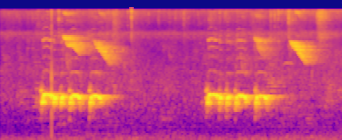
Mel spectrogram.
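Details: Local zebra dove in active song: two cooing phrases of three or four bubbling pulsed notes, two seconds apart, each followed by faint high falling whistles from another bird.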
